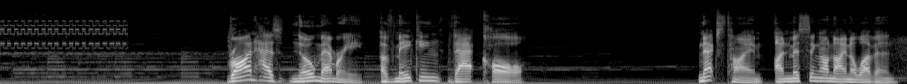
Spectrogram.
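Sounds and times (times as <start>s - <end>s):
cell phone ringing with bright electronic tone: 0.0s - 1.3s
speech: 2.3s - 5.3s, 7.0s - 9.0s.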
